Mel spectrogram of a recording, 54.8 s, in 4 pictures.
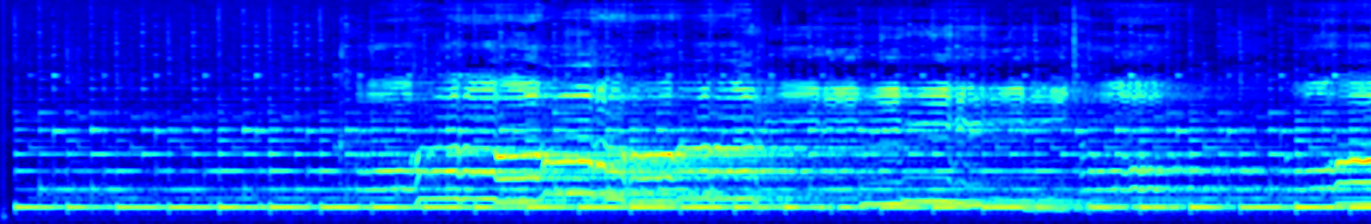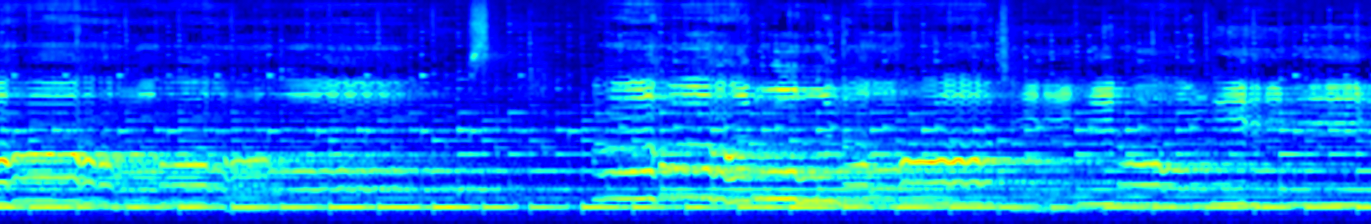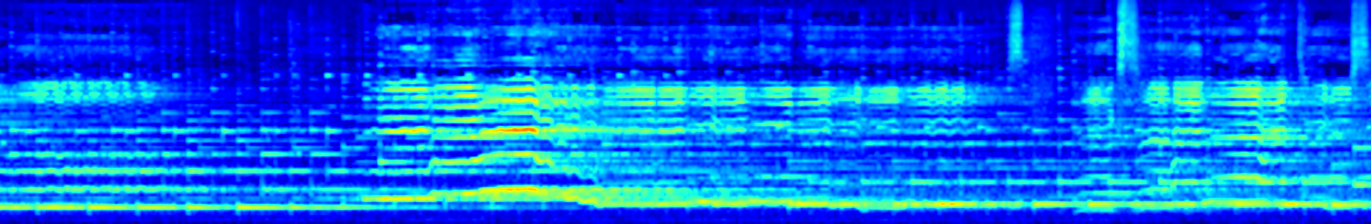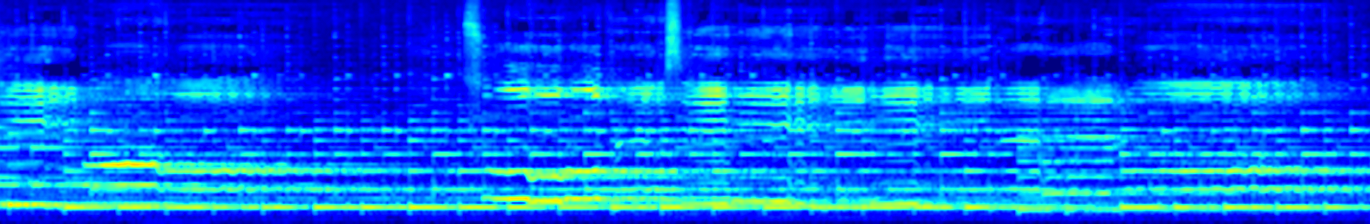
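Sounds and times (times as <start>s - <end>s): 
harp: 0.0s - 54.8s
mezzo-soprano singing: 0.4s - 54.8s.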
